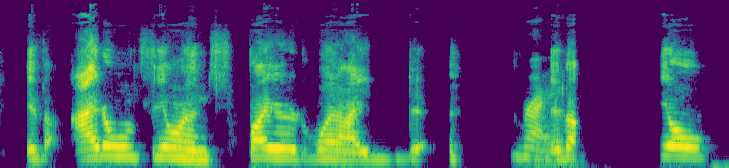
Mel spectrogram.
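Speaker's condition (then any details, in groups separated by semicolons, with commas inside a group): Cerebral palsy, spastic quadriplegia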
